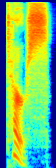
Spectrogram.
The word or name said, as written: terse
